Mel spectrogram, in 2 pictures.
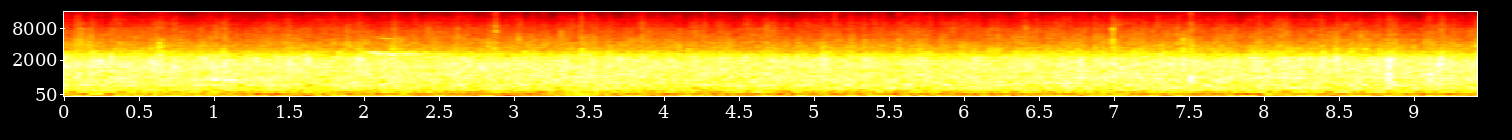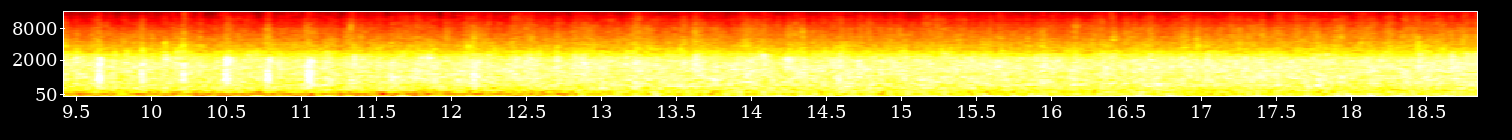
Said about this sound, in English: Ilan Volkov still applauding his orchestra, the orchestra of which he was chief conductor for 6 years.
